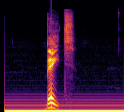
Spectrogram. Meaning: 1. couplet, distich 2. house, building, temple
- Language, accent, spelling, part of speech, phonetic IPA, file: Persian, Iran, بیت, noun, [bejt̪ʰ], Fa-بیت.ogg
